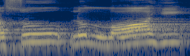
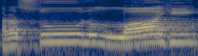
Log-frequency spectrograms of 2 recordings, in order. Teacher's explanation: لفظ اللہ کے لام سے پہلے پیش ہے، یہ لام پر ہوگا ، لام میں کھڑا زبر ہے، ایک الف کی مقدار رہے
